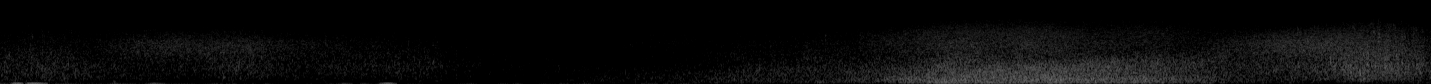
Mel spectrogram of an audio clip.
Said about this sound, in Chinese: 此刻，你听见浪花。拍击着沿岸的声音，每一个浪花的兴起、破碎，就如同感受到生命的起、沉、转、合。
